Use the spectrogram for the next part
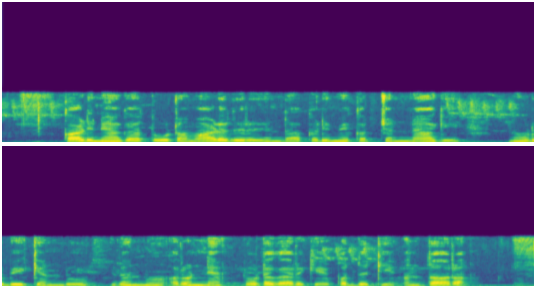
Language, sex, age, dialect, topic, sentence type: Kannada, male, 18-24, Dharwad Kannada, agriculture, statement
